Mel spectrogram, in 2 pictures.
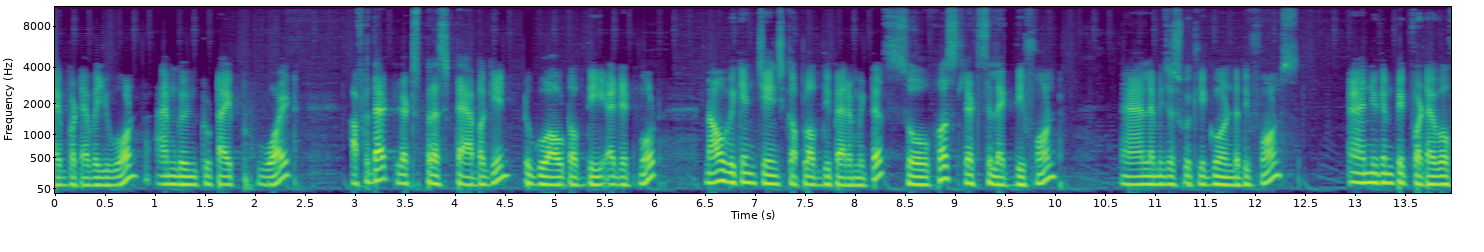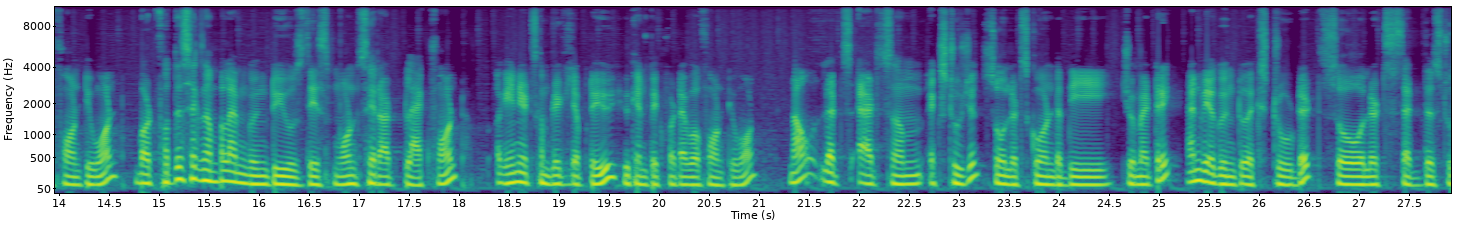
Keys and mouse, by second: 3.9 Tab, 8.5-27.9 drag.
